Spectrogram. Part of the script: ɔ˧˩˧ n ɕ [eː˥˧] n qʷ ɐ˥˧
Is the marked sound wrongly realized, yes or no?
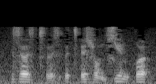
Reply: no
